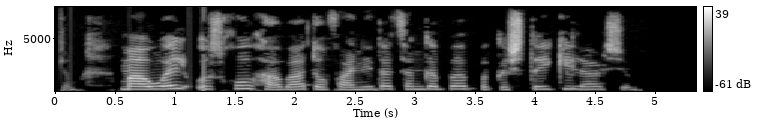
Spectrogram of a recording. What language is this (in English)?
Pashto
